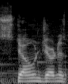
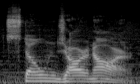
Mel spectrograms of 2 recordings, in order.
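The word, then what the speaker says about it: Stonjourner: Pokemon is smoking pot or some That is Stone Joner, not Stone Jr. Rar. doesn't even have the letter A in his name.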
